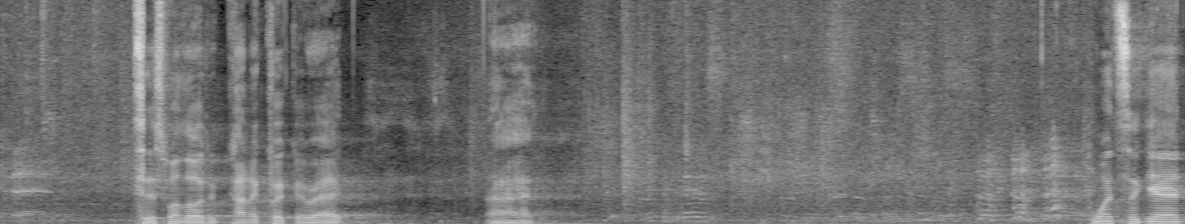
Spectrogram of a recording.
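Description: A man speaks loudly into a microphone over a loudspeaker.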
